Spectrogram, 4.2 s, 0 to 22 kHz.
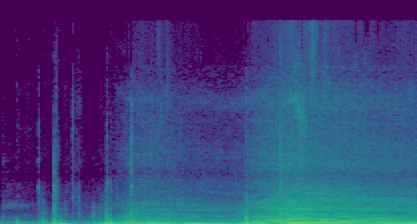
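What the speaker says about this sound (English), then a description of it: "as you can probably hear, this has a turbo." A turbocharged 2019 Mazda CX-5 Signature all-wheel-drive SUV engine revs and accelerates with a rising whine, pulling strongly through gears, close and steady.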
